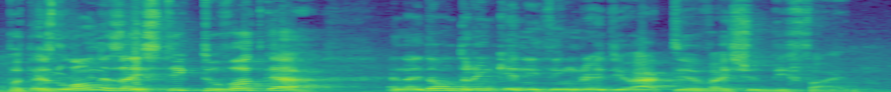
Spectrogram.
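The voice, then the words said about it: Put-on Russian accent. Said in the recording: “I thought the accent was so good that I didn't realize he was actually speaking Russian”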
